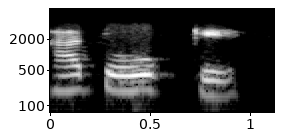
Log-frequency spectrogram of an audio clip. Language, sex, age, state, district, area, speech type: Gujarati, female, 30-45, Gujarat, Rajkot, rural, conversation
